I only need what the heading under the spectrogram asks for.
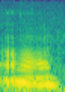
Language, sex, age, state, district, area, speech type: Assamese, female, 30-45, Assam, Barpeta, rural, spontaneous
